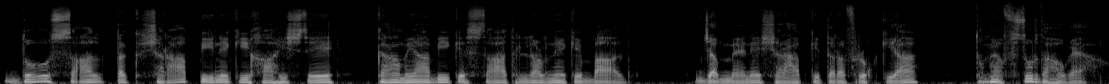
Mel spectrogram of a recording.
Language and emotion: Urdu, sad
